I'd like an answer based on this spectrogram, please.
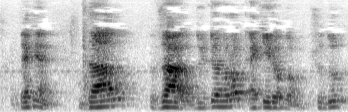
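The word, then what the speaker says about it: ذ: দাল দাল দাল দাল জাল জাল জাল দাল জাল জাল এই জাল জিবটা আগা থেকে আসবে জাল জাল জাল জাল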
